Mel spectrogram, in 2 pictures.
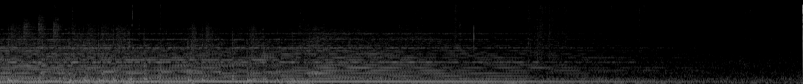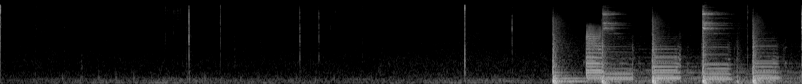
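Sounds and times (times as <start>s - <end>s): acoustic guitar music: 0.0s - 6.4s, 13.6s - 16.0s.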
